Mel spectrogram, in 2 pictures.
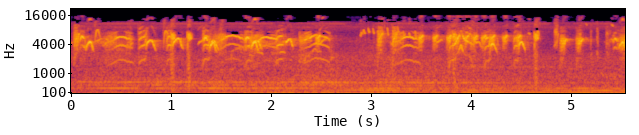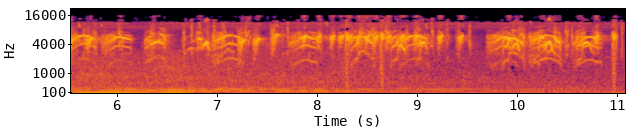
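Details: Hummingbird sound used to lure small birds into traps; excited, high twittering bursts of arched chirps and ticks, with a faint low hum underneath in the first half.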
